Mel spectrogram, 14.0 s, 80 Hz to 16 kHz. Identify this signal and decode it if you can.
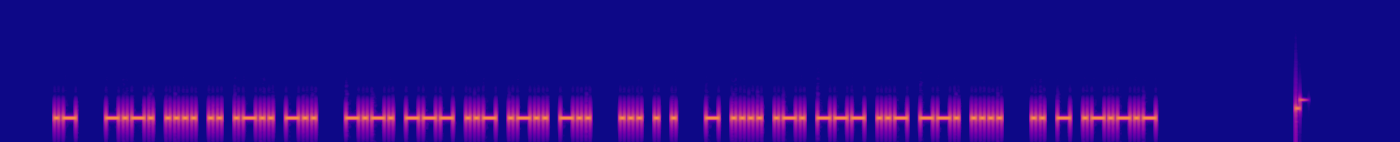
Morse code, heard as a keyed tone, about 28 wpm, 700 Hz. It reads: A CHILD COULD SEE THROUGH IT.
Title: Sentences from Top 1000 Words - Review Part 1 - 28wpm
